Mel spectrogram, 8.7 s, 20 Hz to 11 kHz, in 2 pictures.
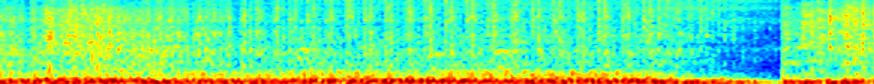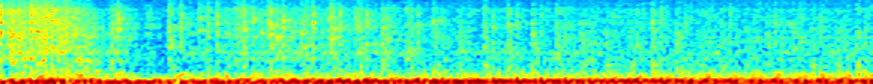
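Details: Lexus 1UZFE V8, barn find first run after 6 years standing, ATF in cylinders, out of the Jeep KJ: smooth steady low burble with even firing beat, no knocks or ticks; normal idle.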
